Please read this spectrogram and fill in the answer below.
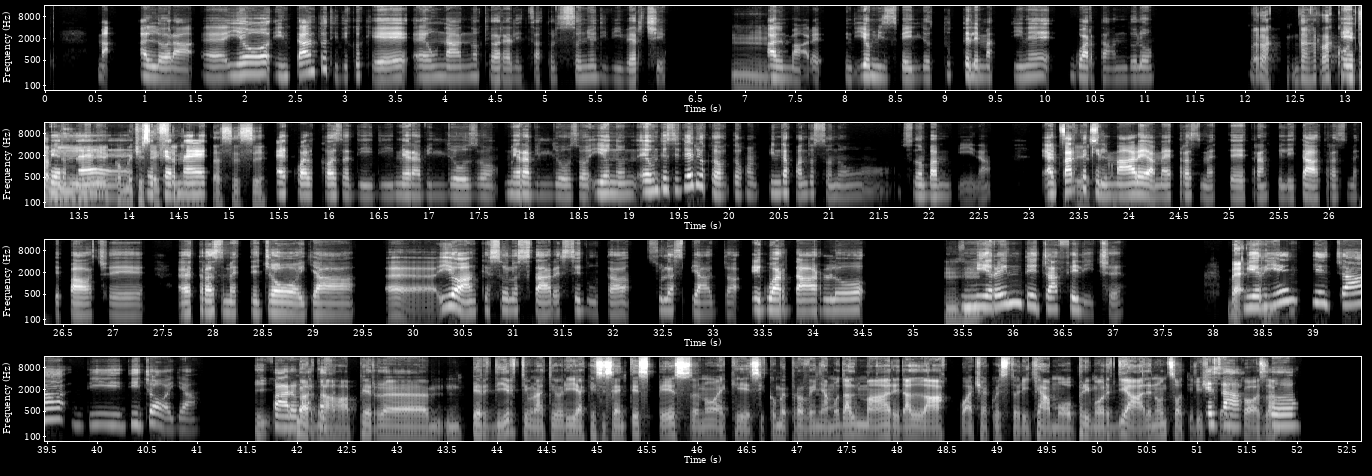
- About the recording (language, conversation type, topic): Italian, podcast, Cosa ti piace di più del mare e perché?
- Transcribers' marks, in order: none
